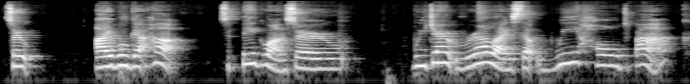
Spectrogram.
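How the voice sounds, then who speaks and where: Young woman from lithuania coaching a live class, fervent and repetitive, calls everyone my loves, voice on the high side. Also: takes it slowly. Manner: emphatic, impassioned delivery with lists of repeated phrases; addresses listeners warmly as sisters and loves. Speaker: relationship coach. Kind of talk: live online masterclass talk.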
